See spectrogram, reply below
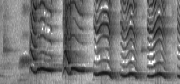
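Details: White-cheeked laughingthrush singing a wild forest-style song, played to stimulate pet birds to sing: loud, rich whistled phrases, one long slurred note then a run of short rising-falling warbles, about five phrases in under four seconds.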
